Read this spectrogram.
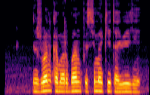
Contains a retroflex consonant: no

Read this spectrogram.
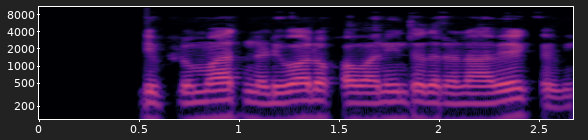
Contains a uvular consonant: yes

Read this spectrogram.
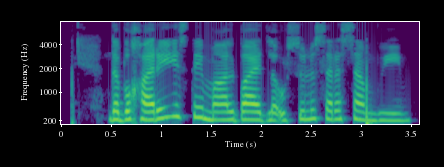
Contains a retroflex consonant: no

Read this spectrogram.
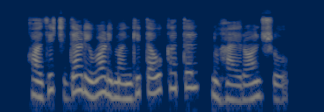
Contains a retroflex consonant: yes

